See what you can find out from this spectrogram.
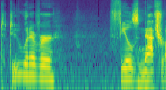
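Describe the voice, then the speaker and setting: This man speaks very slowly, with ordinary pitch variation. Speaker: tarot reader. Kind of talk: improvised tarot reading to camera. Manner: hesitant, halting, with many filler words.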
